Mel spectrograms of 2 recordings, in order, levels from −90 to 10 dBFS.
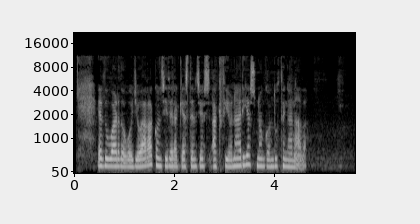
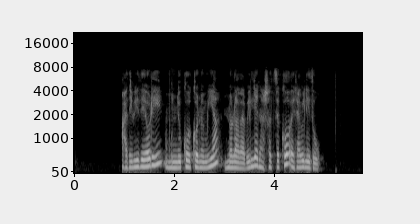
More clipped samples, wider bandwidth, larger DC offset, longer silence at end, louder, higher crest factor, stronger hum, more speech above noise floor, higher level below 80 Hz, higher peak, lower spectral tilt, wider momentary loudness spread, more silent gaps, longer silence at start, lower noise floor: neither; first, 11.5 kHz vs 7.6 kHz; neither; about the same, 1 s vs 0.9 s; first, -23 LUFS vs -26 LUFS; about the same, 18 dB vs 18 dB; neither; second, 36 dB vs 59 dB; about the same, -66 dBFS vs -66 dBFS; first, -6 dBFS vs -10 dBFS; second, -5 dB/octave vs -7.5 dB/octave; about the same, 7 LU vs 9 LU; neither; second, 0.1 s vs 0.95 s; second, -59 dBFS vs -84 dBFS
